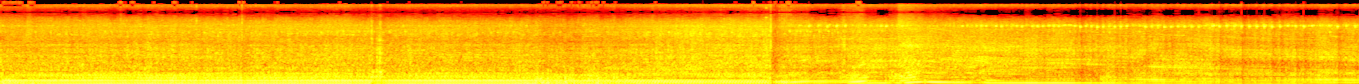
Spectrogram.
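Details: Mitsubishi Eclipse petrol engine after alternator bracket fix, belt lined up with the harmonic balancer, warming up before a light rev: steady even idle for eight seconds, then pitch dips and shifts, no clear belt squeal; normal idle.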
